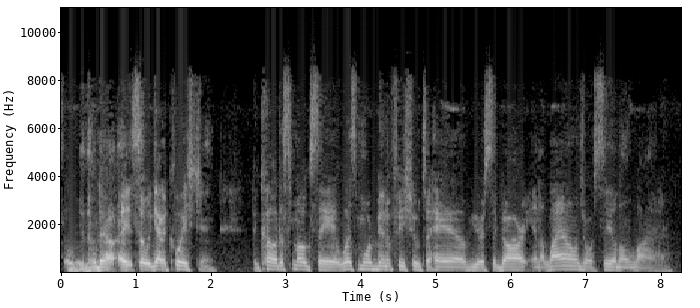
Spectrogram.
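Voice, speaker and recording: Male live-show host, warm dark tone, casual but emphatic and encouraging, dry recording. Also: medium pitch, normal speed, dry recording. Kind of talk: casual chat.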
